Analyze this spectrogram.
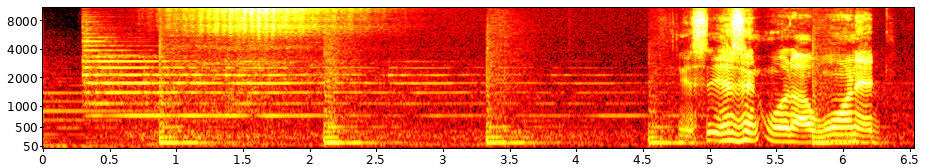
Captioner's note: bells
